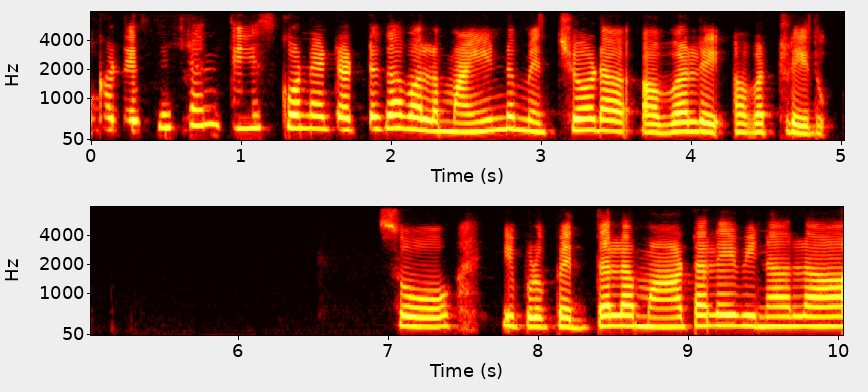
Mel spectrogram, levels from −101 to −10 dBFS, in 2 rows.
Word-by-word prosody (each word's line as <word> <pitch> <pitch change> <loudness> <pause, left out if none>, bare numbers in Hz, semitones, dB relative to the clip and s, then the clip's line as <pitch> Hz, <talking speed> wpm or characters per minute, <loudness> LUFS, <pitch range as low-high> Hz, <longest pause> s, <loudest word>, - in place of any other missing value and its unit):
ఒక - - -5
డెసిషన్ 370 -3 -3 0.2
తీసుకొనేటట్టుగా 295 -2 +1
వాళ్ళ 255 -3 +4 0.2
mind 240 +6 +1
matured 245 +4 +1 0.3
అవ్వలే 220 +2 +1 0.2
అవ్వట్లేదు. 205 -3 -3 2.1
సో, 240 -3 0 0.7
ఇప్పుడు 220 -1 0
పెద్దల 220 +3 +1 0.2
మాటలే 240 +3 +2
వినాలా? 230 0 +1
235 Hz, 80 wpm, -25 LUFS, 220-280 Hz, 2.1 s, వాళ్ళ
